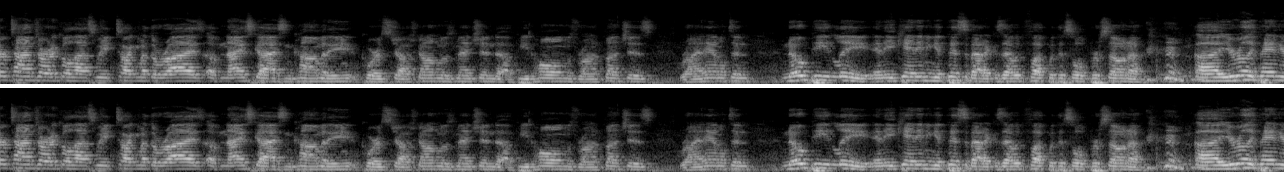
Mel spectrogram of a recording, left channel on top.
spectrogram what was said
Times article last week talking about the rise of nice guys in comedy. Of course, Josh Gondelman was mentioned, Pete Holmes, Ron Funches, Ryan Hamilton. No Pete Lee, and he can't even get pissed about it because that would fuck with his whole persona. You're really painting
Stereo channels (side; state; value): both; identical; correlation 1.00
